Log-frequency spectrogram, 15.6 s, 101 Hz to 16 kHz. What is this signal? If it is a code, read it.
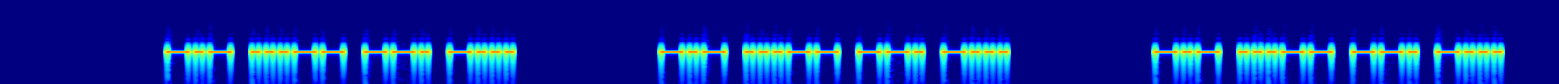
Morse code, heard as a keyed tone, about 17 wpm, 700 Hz. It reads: K3GB K3GB K3GB
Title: USA Call Signs - 4 Characters - Repeated 3x - 17wpm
